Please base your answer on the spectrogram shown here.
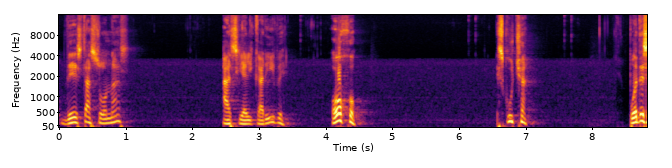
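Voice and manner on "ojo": ordinary talk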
